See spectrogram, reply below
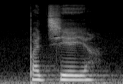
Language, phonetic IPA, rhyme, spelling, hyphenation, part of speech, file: Belarusian, [paˈd͡zʲeja], -eja, падзея, па‧дзея, noun, Be-падзея.ogg
- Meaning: 1. case, incident 2. event (something that disrupts the usual order, the normal flow of life) 3. event (an important, remarkable phenomenon)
